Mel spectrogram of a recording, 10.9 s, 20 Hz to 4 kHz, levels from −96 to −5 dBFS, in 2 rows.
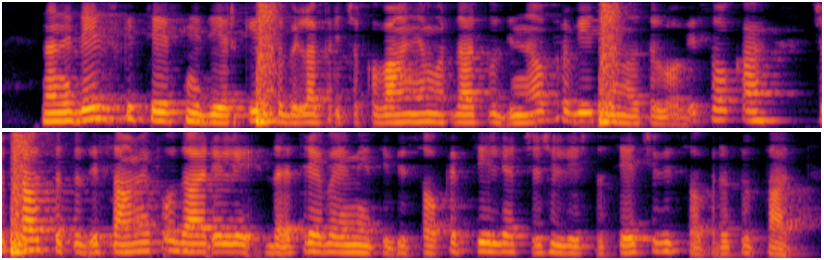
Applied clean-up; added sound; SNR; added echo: classical method log-MMSE.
